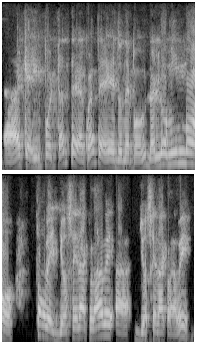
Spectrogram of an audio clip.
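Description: A man's voice: a little high, normal speed. A Puerto Rican man co-hosting a podcast, joking playfully about words and how they are pronounced. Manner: playful, riffs on word pronunciations. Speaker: podcast co-host. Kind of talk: casual banter. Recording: dull lo-fi sound.

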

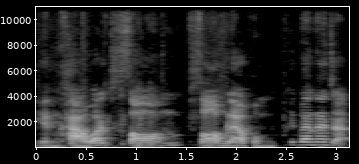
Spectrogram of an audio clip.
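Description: Fast-talking man telling stories. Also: on the high side, lively intonation, pushed and bright. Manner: storytelling, quick and chatty. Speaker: podcast co-host. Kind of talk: casual chat.

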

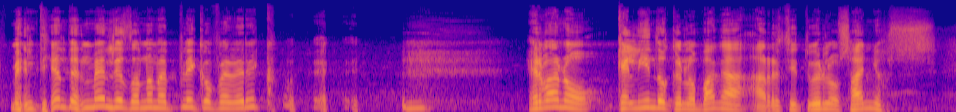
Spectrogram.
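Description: A man preaching in a long-echoing church hall. His voice sits high and rings bright and forceful. He moves from fervent, building declarations to easy, joking asides to the congregation. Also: a little slow, long pauses. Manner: impassioned preaching mixed with chatty asides to the congregation. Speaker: pastor. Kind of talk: sermon.

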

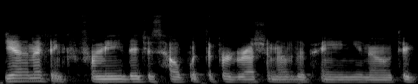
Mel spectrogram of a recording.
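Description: A man co-hosting a podcast, a bereaved father speaking haltingly and reflectively about grief. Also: mid-range voice, steady tone, gravelly, bright, forceful tone, poor audio. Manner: halting, with restarts and fillers, searching for words.

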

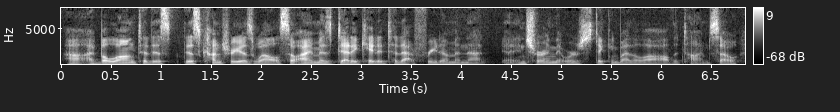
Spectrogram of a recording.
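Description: Here the agency leader answers podcast interview questions sincerely but haltingly, often circling back to rephrase. He speaks at a medium pitch with a gravelly texture and an utterly flat delivery.

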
